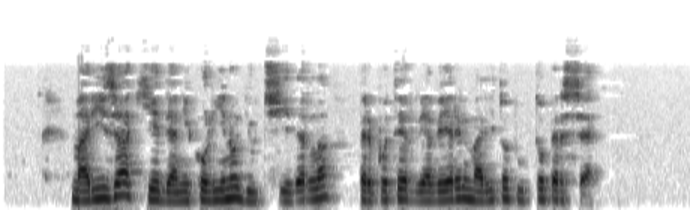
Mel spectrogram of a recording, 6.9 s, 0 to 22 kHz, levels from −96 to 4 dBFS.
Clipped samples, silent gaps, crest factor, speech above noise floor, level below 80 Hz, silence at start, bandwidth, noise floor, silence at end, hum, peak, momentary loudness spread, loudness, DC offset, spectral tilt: under 0.1%; none; 14 dB; 54 dB; -60 dBFS; 0.45 s; 7.6 kHz; -68 dBFS; 1 s; none; -2 dBFS; 8 LU; -15 LUFS; under 0.1%; -6 dB/octave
